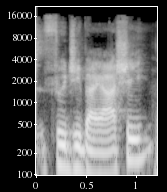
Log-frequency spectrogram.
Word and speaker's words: Fujibayashi: It was in my Japanese pronunciation, please, I apologize, but I think it's Fujibayashi.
